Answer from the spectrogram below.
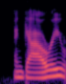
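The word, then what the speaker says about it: Angourie: I don't 100% know how to say her name. I've listened to it 400 times before. And then I put it phonetically. She is Australian, but it's Angowri Rice.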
